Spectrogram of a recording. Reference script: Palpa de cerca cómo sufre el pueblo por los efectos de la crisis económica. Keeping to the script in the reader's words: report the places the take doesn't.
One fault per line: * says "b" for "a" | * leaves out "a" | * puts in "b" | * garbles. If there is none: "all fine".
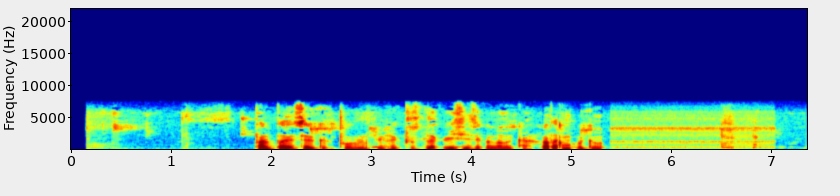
* leaves out "cómo sufre"
* leaves out "por los"
* garbles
